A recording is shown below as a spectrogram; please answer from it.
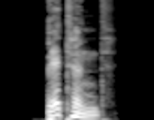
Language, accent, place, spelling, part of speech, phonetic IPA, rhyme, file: German, Germany, Berlin, bettend, verb, [ˈbɛtn̩t], -ɛtn̩t, De-bettend.ogg
- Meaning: present participle of betten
